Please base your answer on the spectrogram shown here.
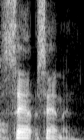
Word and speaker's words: salmon: So it's silent L. Salmon.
